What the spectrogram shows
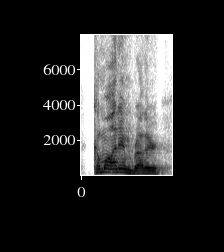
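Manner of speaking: loud, booming, pumped-up showroom salesman voice. Critiquing a sales pitch as sounding fake, imitating an Andy Elliott-style salesman voice. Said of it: "you're the sales guy who's like".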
